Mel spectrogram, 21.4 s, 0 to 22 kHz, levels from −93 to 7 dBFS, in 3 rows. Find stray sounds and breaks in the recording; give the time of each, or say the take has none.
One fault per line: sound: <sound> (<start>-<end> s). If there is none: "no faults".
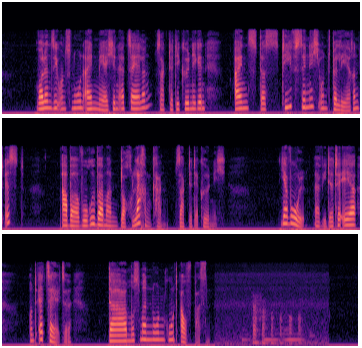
sound: laugh (19.1-20.6 s)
